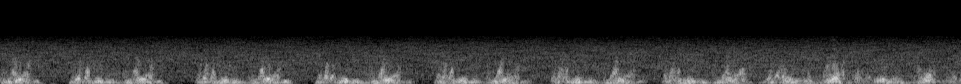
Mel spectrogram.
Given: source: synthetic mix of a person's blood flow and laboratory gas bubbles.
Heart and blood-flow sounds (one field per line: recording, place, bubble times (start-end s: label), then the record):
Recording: Doppler ultrasound of blood flow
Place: precordium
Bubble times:
no bubbles
From the record:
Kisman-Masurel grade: 000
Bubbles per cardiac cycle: 0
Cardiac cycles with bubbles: 0%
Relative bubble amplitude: no bubbles discernible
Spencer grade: 0 (complete lack of bubble signals)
